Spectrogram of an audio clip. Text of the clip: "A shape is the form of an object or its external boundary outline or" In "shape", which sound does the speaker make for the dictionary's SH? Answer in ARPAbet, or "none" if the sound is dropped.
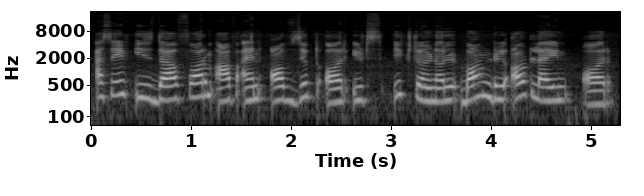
S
